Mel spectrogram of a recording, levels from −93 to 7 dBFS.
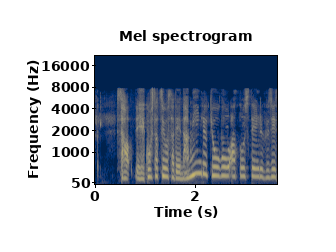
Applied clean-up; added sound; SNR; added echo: neural mask model Resemble Enhance denoiser.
